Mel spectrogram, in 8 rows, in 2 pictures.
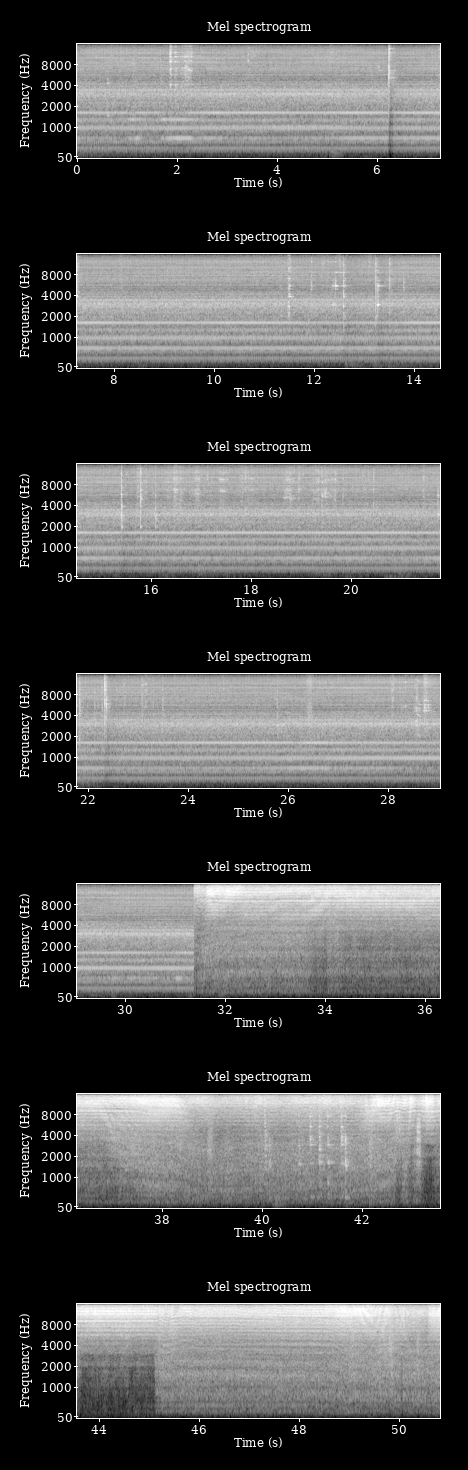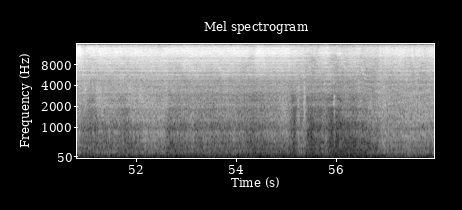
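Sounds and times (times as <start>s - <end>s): power tool motor whining: 0.0s - 35.5s
hiss: 31.4s - 57.9s.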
